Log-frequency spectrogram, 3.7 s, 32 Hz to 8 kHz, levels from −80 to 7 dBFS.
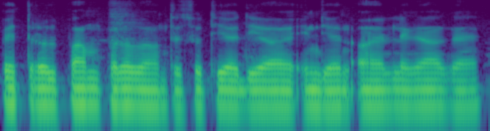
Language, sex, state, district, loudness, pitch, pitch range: Chakma, male, Tripura, West Tripura, -18 LUFS, 90 Hz, 90-95 Hz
